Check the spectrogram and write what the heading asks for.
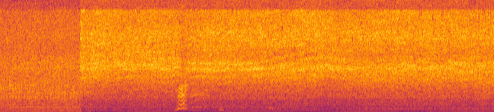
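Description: Self-service car-wash pressure-washer lance spraying water onto wet concrete: a loud, steady high hiss that starts about a second in, over the steady hum of the wash machinery. A brief rising squeak comes in the middle.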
